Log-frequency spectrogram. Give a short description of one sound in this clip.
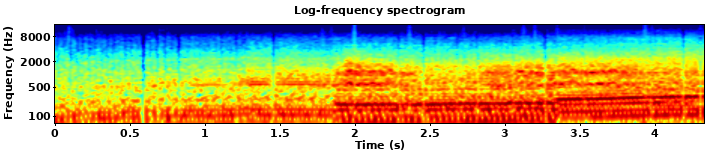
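A car engine revs as the car accelerates.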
